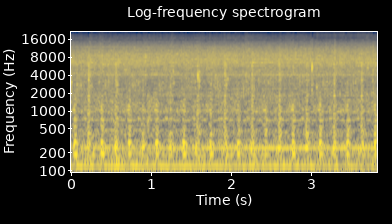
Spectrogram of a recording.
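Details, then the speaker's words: Direct-drive washer loaded with 10 towels on a hot wash: rhythmic thumps about three times a second over a steady motor hum, even and unforced, normal agitation. "some good clean washer sounds as opposed to something else that wasn't good clean fun that will be seen at some point in time indeed"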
